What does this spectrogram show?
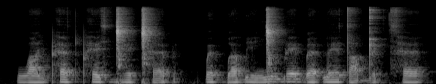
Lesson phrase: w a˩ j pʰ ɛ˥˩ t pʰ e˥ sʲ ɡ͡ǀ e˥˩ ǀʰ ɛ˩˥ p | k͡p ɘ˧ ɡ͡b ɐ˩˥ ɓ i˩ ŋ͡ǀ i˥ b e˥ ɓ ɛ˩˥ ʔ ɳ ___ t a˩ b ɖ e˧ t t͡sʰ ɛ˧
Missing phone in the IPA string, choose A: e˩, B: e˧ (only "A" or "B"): B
